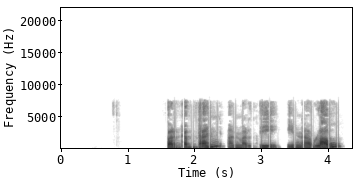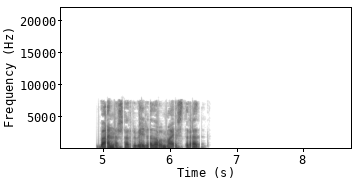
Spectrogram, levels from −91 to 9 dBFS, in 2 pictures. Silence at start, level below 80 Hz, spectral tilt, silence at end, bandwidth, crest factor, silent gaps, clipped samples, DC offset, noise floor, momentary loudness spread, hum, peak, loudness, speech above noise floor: 1.6 s; -50 dBFS; -5.5 dB/octave; 2.3 s; 8 kHz; 20 dB; 4.27-4.88 s; under 0.1%; under 0.1%; under -90 dBFS; 9 LU; none; -2 dBFS; -20 LUFS; over 70 dB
